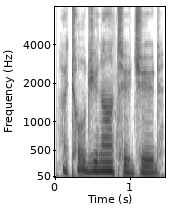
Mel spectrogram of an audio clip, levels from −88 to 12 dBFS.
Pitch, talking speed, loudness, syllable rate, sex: 130 Hz, 245 wpm, -15 LUFS, 4.9 syllables/s, male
